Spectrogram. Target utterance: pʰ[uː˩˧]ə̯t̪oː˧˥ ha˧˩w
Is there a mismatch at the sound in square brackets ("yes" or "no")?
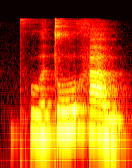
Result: yes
